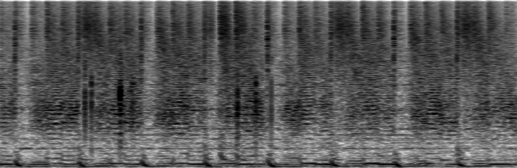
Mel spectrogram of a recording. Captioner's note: neck cracking; upbeat music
